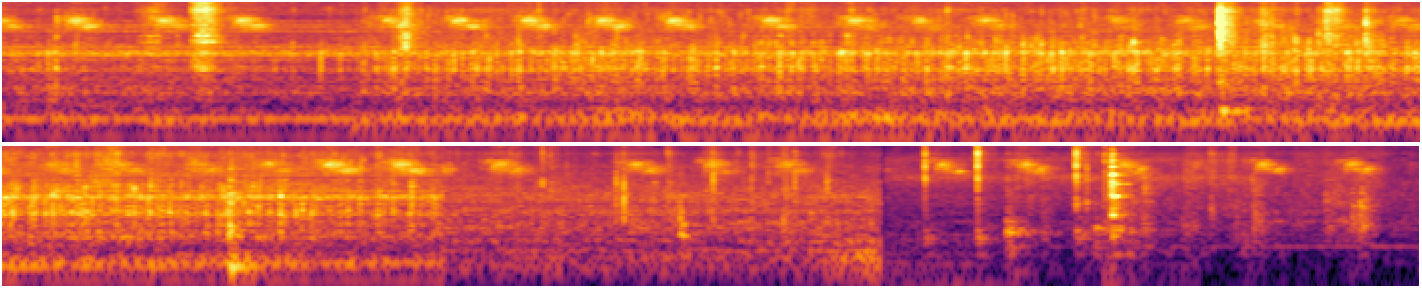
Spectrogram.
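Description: Misua noodle soup simmering in a saucepan on a gas hob, a steady bubbling hiss with a few sharp knocks of a wooden spoon against the pan. The simmer stops about two thirds of the way through, leaving quiet light clicks of chopsticks and spoon in a bowl, with a faint high chirp repeating about three times a second throughout.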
